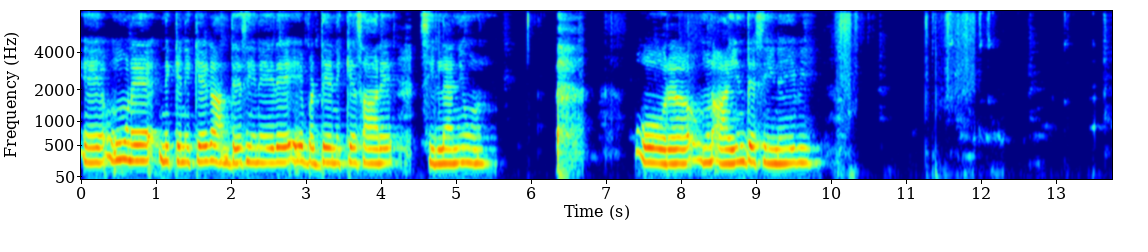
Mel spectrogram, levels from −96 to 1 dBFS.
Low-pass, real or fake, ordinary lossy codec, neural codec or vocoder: none; real; none; none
